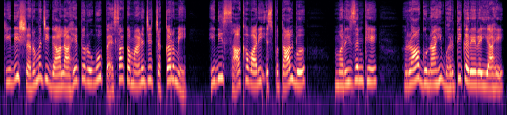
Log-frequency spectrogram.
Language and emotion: Sindhi, disgusted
